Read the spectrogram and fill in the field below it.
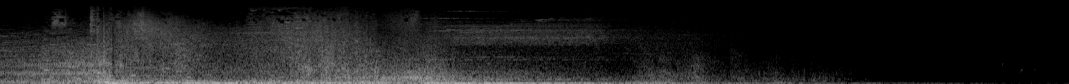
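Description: A triumphant victory fanfare swells and then fades away.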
